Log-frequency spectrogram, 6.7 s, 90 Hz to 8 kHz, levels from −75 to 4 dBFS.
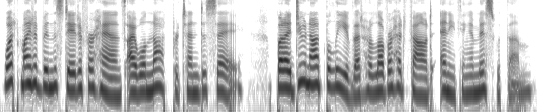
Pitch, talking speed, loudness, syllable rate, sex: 220 Hz, 260 wpm, -19 LUFS, 6.0 syllables/s, female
